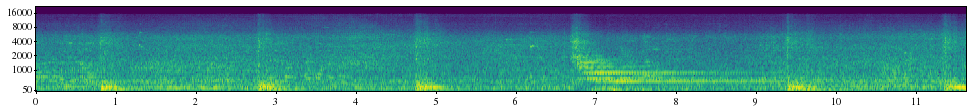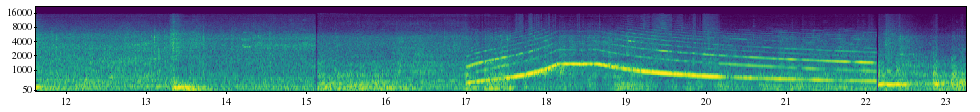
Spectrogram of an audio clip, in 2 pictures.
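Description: A siren winding up in pitch late on, holding briefly at the top, then winding slowly down. It plays over street noise with a knock or drum beat about every two seconds and two held horn-like tones earlier on.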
